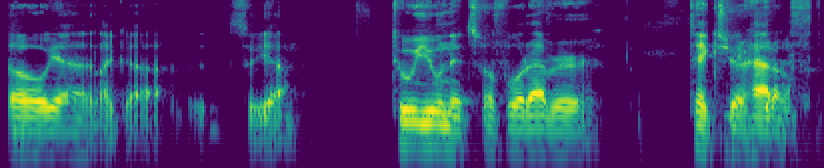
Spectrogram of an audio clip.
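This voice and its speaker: Young icelandic guy, deep gravelly voice, band singer chatting in english, keeps saying like while he hunts for words. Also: unhurried, a little mellow. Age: young adult. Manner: searches for English words, leans on "like". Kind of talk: casual interview answers.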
